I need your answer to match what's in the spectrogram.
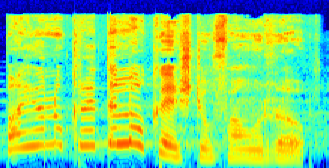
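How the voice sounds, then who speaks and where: A kind young girl in a storybook, pleading and urgent, as a woman narrator puts her on. The voice sits high and rings with a long hall reverb. Soft music plays faintly behind. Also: wildly swooping pitch, full character voice.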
